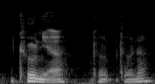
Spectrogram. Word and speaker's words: Cunha: Okay, so I mean, Cunha.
